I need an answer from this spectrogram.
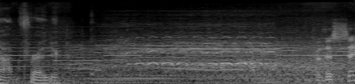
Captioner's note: horns honking, person ululating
